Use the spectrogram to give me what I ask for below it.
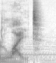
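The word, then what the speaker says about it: Licht: glitched or lit light i think it might just be pronounced light l-i-c-h-t that this is correct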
